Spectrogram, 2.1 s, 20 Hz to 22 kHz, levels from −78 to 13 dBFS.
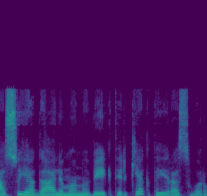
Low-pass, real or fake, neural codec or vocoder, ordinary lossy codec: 10.8 kHz; real; none; Opus, 16 kbps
